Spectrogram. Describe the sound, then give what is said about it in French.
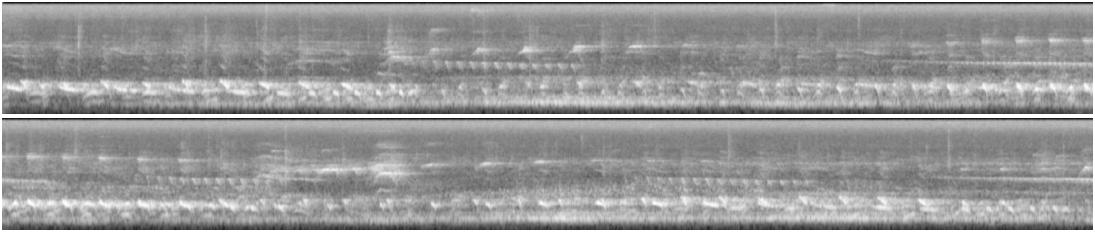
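A group of small titi monkeys, locally called Zogi Zogi, calling together in the forest in the morning in a dense, continuous chorus of rapid, pulsing hoots and warbles, with occasional higher whistled notes rising above, steady and loud throughout. “C'est la signature sonore de cette forêt. Son nom local est Zogi Zogi, ou brun, Un petit singe calicèbre, typique du Nouveau Monde.”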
